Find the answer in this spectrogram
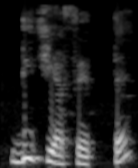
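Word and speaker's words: diciassette: আপনারা দেখতে পাচ্ছেন 17-এর ক্ষেত্রে উচ্চারণটা হচ্ছে দিচিয়াসেত্তে, 18-এর ক্ষেত্রে দিচিঅত্তো এবং 19-এর ক্ষেত্রে দিচিয়ান্নোভে, আর 20-র ক্ষেত্রে এই উচ্চারণটা হয়ে যাবে ভেন্তি।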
